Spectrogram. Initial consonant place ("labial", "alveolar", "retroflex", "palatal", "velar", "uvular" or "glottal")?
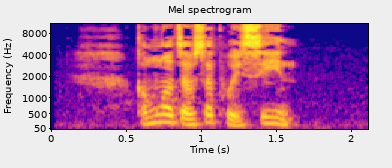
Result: velar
